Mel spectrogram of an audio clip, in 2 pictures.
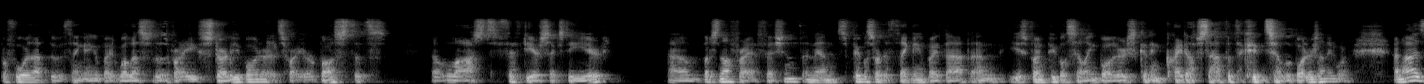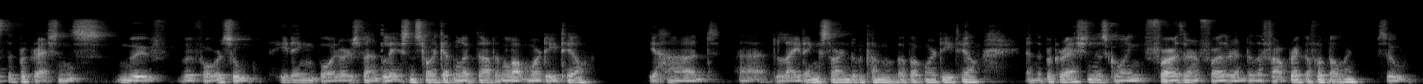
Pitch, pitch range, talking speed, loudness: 100 Hz, 90-110 Hz, 205 wpm, -24 LUFS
